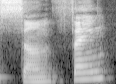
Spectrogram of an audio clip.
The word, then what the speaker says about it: something: I eat something. Something para fazer o som do th.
